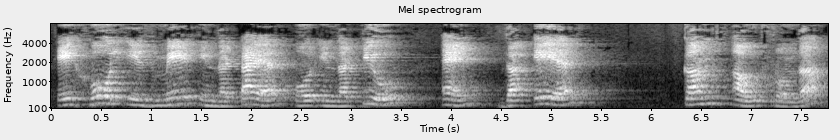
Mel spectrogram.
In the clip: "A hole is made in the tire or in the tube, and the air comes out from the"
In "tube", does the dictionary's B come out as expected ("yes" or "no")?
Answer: no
